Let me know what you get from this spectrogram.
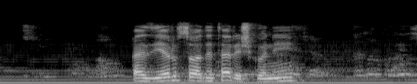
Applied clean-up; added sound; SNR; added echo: none; Musical instrument; 12 dB; none.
